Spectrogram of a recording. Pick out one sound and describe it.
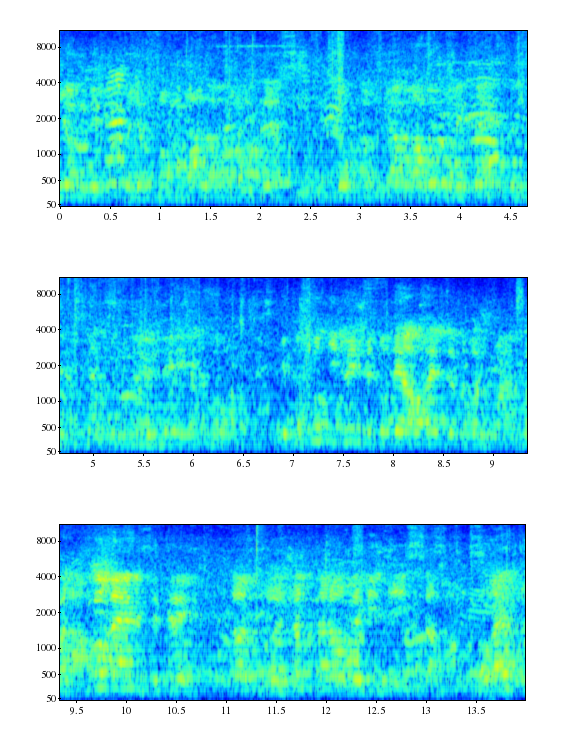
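Sandals slap on paving stones as people walk past.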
